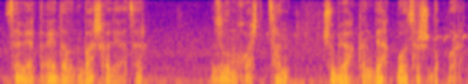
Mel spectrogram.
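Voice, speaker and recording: A man's voice: sits low, expressive, takes it slowly, slight background noise. A man, a native Chechen speaker, narrating a film from a script.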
